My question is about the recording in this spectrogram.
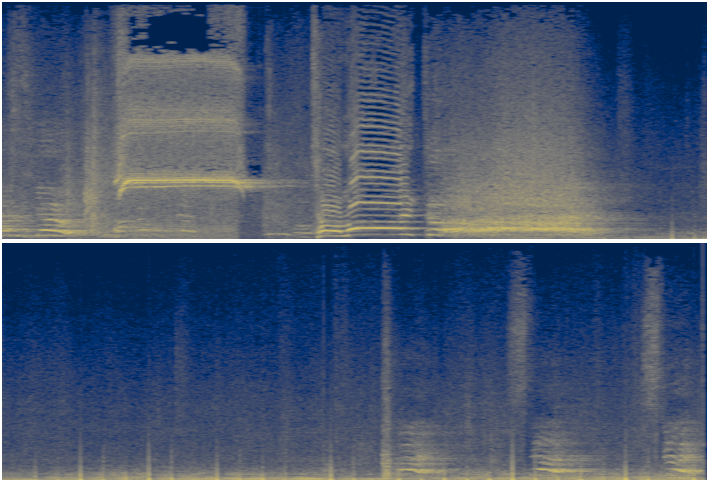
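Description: Drill instructors shouting at cadets, with a short whistle blast about a second in. From about halfway, music with a steady low beat comes in under further brief shouts.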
